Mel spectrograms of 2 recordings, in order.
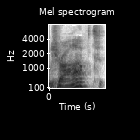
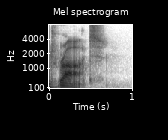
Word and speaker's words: Draught: Is Carlton Draft? – Correct. So that's the beer. – Correct pronunciation. – Yes. Now, if I pronounce it, well, I was... for a while, Carlton Draught.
